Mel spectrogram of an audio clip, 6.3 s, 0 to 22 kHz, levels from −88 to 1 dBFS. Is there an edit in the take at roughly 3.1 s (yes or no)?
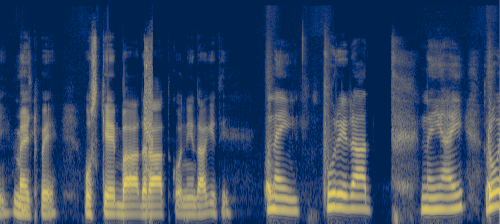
no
